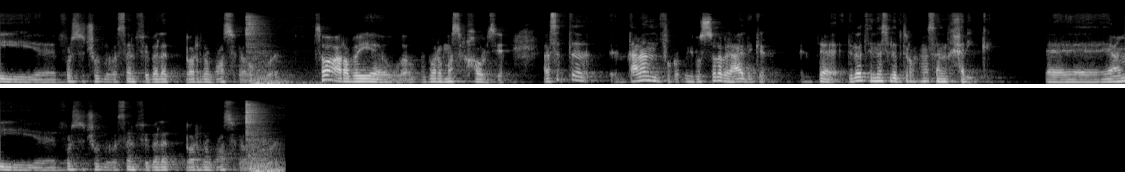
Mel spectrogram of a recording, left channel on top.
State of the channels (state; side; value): drops out; right; at 2.9 s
